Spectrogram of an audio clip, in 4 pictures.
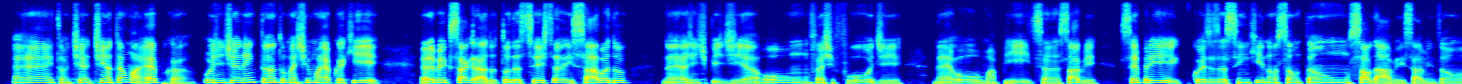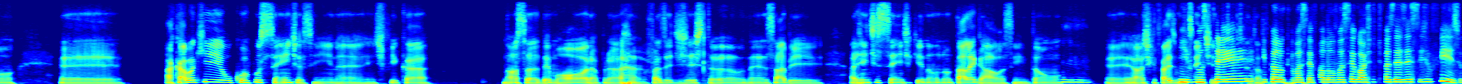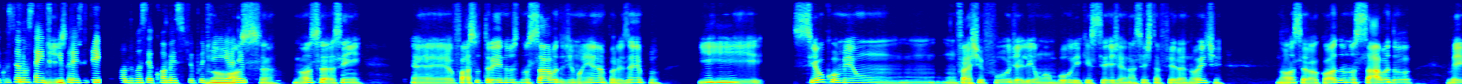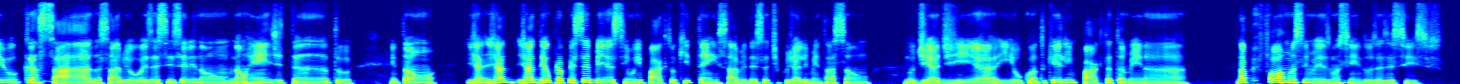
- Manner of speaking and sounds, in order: chuckle; tapping
- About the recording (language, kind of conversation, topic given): Portuguese, advice, Como posso reduzir o consumo diário de alimentos ultraprocessados na minha dieta?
